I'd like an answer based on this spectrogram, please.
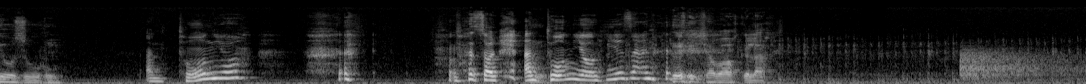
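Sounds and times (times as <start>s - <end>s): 
speech: 0.0s - 0.7s, 1.5s - 3.7s, 4.5s - 7.8s
gunshot: 9.6s - 10.8s.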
